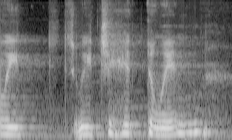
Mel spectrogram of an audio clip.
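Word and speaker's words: wîcihitowin: You're saying we hit to win. We hit to win. We hit to win. It is spelled W-I-Macron, C-I-H-I-T-O-W-I-N.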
